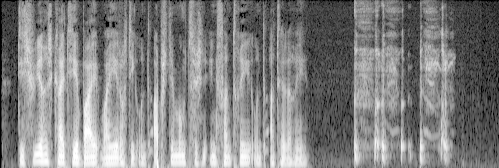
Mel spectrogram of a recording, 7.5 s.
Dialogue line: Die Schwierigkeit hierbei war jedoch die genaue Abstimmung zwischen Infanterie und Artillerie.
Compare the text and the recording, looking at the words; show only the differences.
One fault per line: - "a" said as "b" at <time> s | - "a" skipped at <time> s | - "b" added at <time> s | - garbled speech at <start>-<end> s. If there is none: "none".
- "genaue" said as "und" at 2.0 s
